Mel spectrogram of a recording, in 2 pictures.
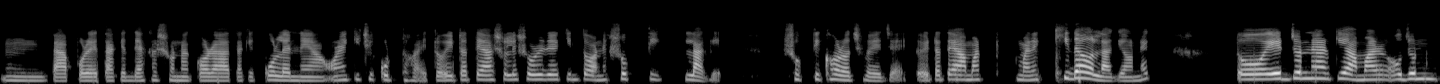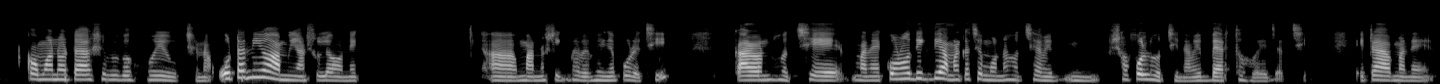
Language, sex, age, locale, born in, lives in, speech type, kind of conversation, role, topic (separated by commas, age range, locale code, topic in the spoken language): Bengali, female, 30-34, bn-BD, Bangladesh, Bangladesh, conversation, advice, user, একটি স্বাস্থ্যসংকট কীভাবে আপনাকে জীবনের প্রাধান্য ও অর্থ নতুন করে ভাবতে বাধ্য করেছে?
